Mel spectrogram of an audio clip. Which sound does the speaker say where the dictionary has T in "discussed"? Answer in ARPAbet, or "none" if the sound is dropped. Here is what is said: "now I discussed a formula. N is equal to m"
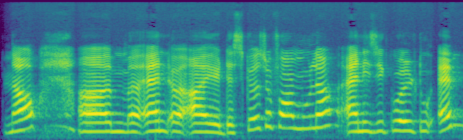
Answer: none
